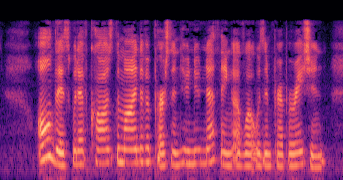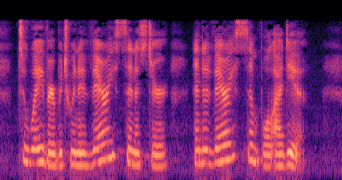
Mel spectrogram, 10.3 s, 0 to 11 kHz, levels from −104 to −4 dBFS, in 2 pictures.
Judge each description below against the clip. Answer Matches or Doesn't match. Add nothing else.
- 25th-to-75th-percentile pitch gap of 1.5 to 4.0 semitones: Matches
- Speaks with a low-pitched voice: Doesn't match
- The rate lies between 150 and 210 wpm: Matches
